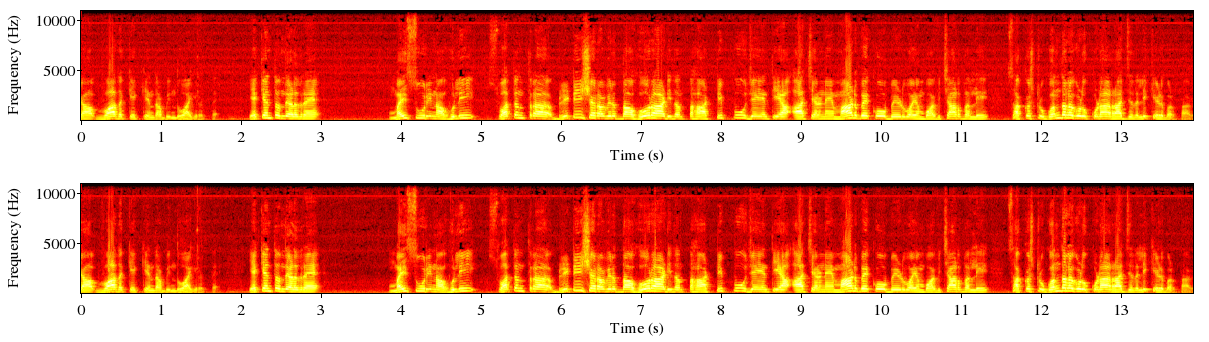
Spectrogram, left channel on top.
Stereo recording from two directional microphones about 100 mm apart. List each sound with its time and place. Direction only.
0.0 s speech: 70° right (ahead or behind)
3.9 s speech: 60° right (ahead or behind); by 5.4 s 40° right (ahead or behind)
5.4 s speech: 25° right (ahead or behind); by 9.5 s 55° right (ahead or behind)
9.5 s speech: 30° right (ahead or behind)
11.6 s speech: 75° right (ahead or behind)
12.4 s speech: 50° right (ahead or behind)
